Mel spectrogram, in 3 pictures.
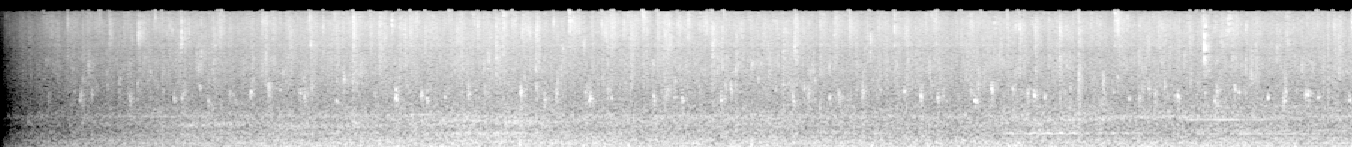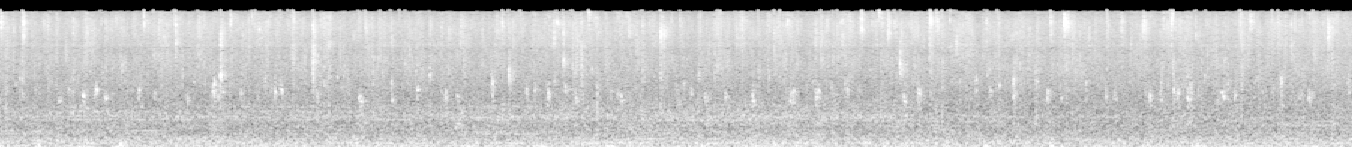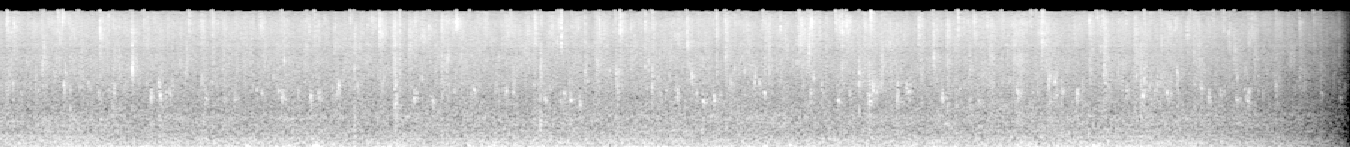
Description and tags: Raindrops after the rain with a noisy highway in the distance.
